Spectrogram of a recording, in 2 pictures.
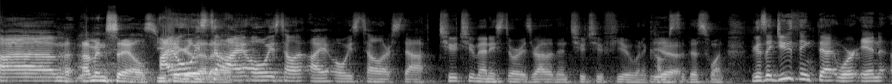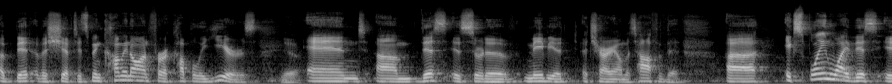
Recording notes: At a Digiday Live Podcast event on Jan.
